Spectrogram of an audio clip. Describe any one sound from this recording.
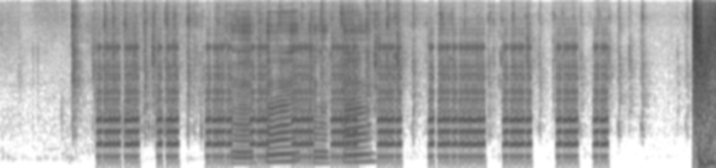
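Quick electronic blips patter in a rapid string.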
